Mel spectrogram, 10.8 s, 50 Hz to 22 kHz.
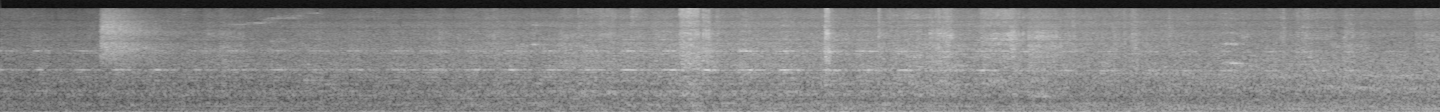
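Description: Class 66 diesel locomotive, its EMD two-stroke V12 engine running, approaching and passing slowly at the head of a Sandite railhead-treatment train, growing louder as it nears. A few sharp clicks from the wheels sound around the middle.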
